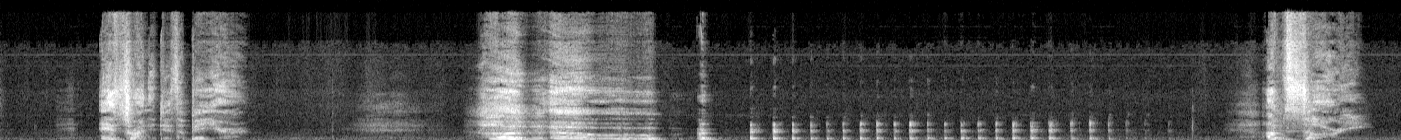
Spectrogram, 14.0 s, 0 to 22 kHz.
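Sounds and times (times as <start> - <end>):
person groaning: 4.8 - 7.2
croaking voice pulses: 6.3 - 11.2.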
